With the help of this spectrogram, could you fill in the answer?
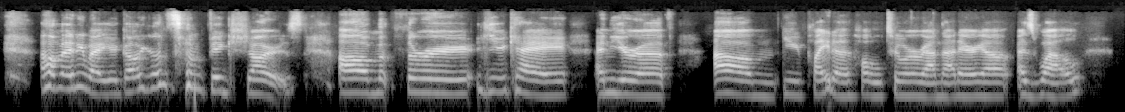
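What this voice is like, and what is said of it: Australian accent. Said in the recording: “you sound Australian for sure ... I love the Australian accent though.”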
